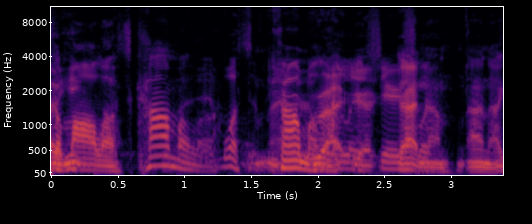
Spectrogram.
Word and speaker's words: Kamala: now again I know we had to be schooled on how to pronounce her name correctly is it Kamala Harris yeaha Kamala it is so it's Kamala Harris gosh I want to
